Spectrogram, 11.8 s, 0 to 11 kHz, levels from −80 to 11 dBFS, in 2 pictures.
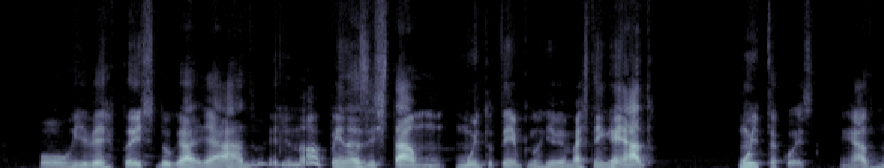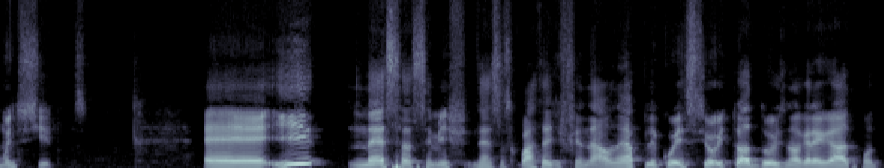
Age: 20-39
